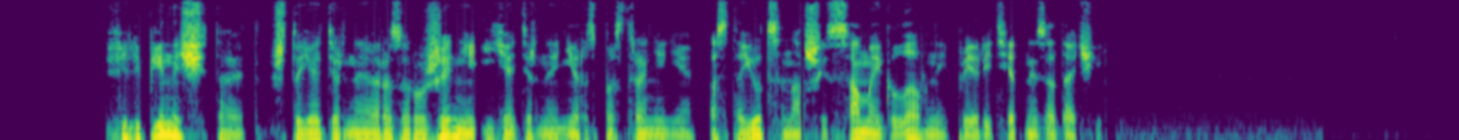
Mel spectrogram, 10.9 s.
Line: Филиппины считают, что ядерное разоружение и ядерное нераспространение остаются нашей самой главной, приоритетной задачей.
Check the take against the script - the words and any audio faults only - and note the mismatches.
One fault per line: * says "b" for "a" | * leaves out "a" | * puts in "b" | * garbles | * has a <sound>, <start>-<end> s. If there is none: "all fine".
all fine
